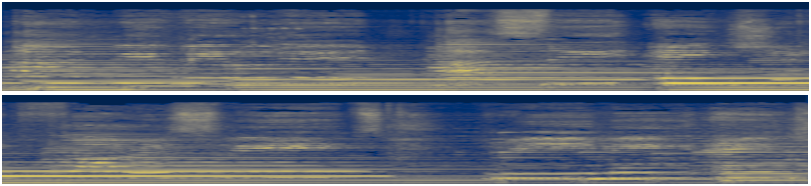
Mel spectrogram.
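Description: Instrumental passage of a live rock band: acoustic and electric guitars over long held keyboard chords, the chord changing every two to three seconds.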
